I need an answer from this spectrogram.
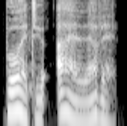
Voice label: I Love It, Sexy, fun, female, subtle Valley girl accent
